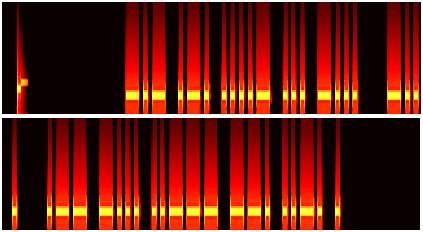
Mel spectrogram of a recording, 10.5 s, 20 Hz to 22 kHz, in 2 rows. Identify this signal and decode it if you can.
Morse code, heard as a keyed tone, about 22 wpm, 700 Hz. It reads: KR4SB DE WB2GFE
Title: USA Callsign DE Callsign 22wpm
